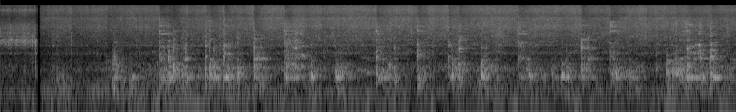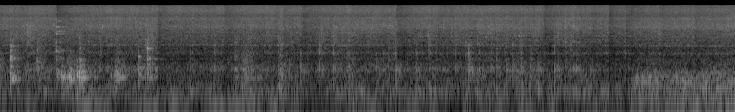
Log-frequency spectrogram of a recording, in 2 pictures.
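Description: Pork pieces sizzling in hot oil in an aluminium pot, with a metal spoon scraping and knocking against the pot in irregular strokes as they are stirred through the first half. After that the sizzling goes on alone.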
